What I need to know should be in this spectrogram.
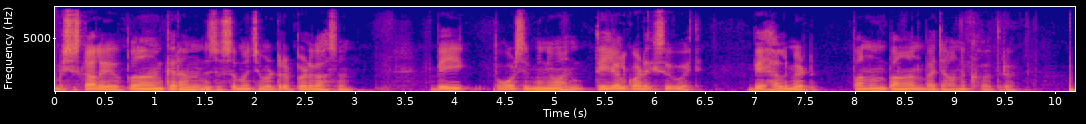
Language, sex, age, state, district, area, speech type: Kashmiri, male, 18-30, Jammu and Kashmir, Pulwama, urban, spontaneous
